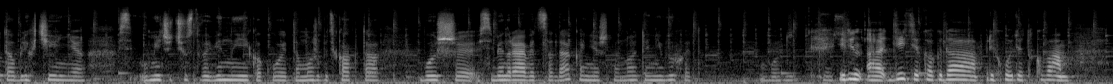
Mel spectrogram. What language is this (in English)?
Russian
